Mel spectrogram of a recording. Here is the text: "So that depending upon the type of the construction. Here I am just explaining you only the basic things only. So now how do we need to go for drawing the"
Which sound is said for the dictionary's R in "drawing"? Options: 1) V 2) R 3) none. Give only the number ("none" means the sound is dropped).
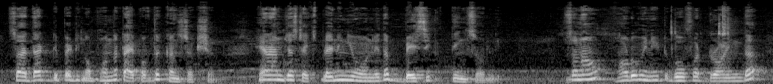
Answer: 2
